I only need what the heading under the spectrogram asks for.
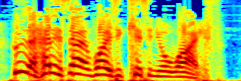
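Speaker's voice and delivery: very loud, high, shrieking screaming outburst. Retelling a funny video moment, quoting someone: imitating someone screaming.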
